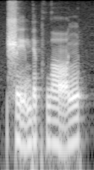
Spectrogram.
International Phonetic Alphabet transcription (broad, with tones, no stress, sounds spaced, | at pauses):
ʂ ḛ˨˩ ɪ̯ m ɥ ɛ˦ pʰ w ɑ̰˨˩˦ ŋ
